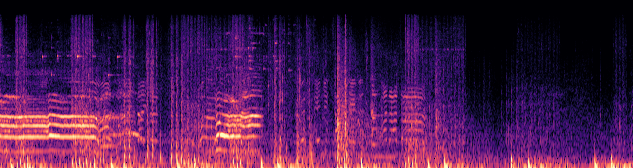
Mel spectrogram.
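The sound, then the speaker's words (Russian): Gunfire rings out in a war film battle scene as a soldier shoots at burning German soldiers climbing out of a tank. Sharp, irregular shots and bursts are mixed with shouting voices early on, then thin out to a few isolated shots. “Из танка вылезают горящие немцы. Иванов стреляет по ним.”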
